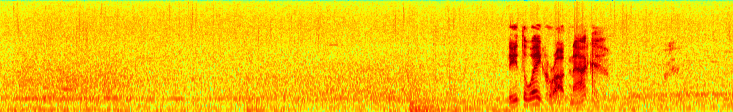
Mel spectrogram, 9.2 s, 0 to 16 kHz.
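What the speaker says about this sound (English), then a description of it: "God, did it have to be a radiation storm?" Rain and rolling thunder from a radiation storm in the video game Fallout 4 form a steady wash of noise with low rumbles, continuing under a short burst of speech near the end.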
